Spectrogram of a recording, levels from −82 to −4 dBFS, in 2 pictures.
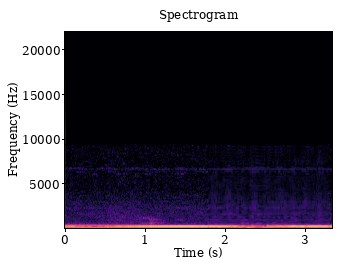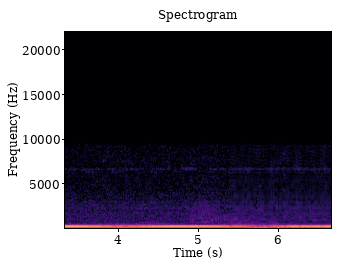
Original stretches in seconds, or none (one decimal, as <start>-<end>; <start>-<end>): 0.0-1.8; 3.3-5.4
